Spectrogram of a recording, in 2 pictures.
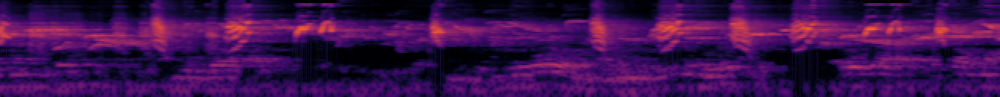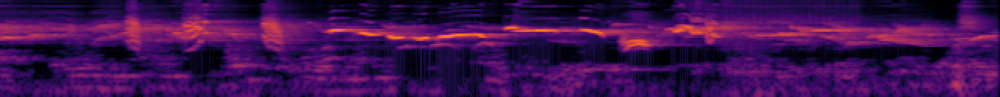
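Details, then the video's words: At a bird singing contest, an oriental magpie-robin gives a fast stream of harsh chattering notes and clipped chirps, ending in a run of bright, swooping whistles, with faint background voices. "Suara kacer di area lomba"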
